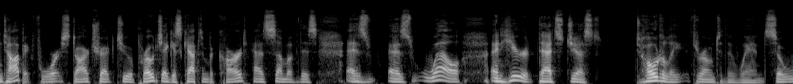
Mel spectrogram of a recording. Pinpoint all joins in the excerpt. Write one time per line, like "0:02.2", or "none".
none

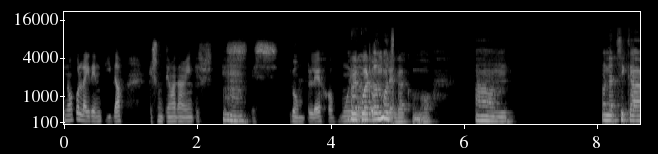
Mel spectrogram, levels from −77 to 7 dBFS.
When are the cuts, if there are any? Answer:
0:03.4
0:04.9

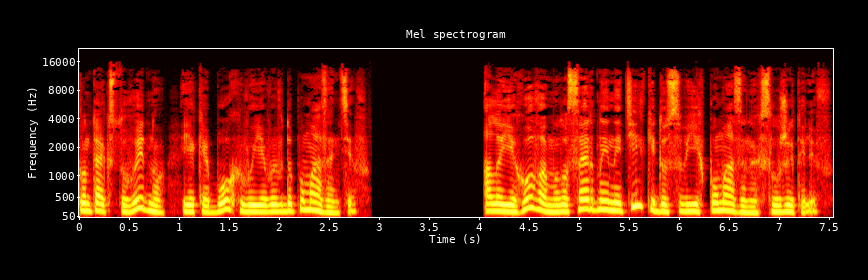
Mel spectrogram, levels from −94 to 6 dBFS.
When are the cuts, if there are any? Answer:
0:01.0

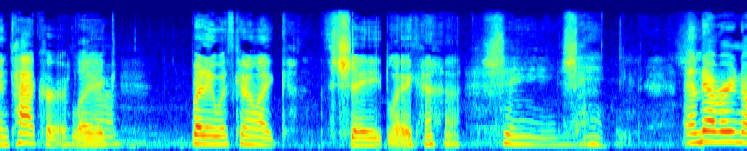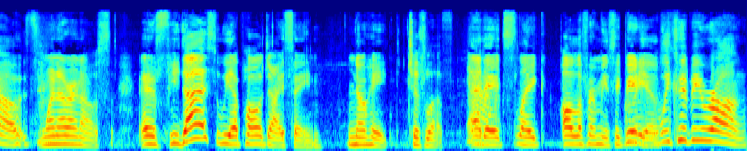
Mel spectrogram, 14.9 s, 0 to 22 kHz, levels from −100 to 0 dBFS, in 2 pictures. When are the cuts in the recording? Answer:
0:07.0
0:12.1

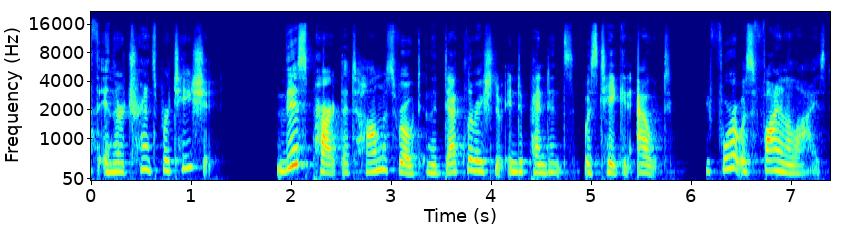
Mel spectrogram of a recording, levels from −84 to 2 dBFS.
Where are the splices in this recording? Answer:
0:01.7
0:04.9

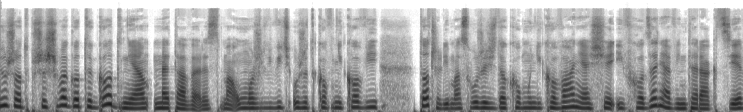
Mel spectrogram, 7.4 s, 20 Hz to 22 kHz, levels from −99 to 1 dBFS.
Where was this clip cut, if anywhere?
0:01.5
0:04.3

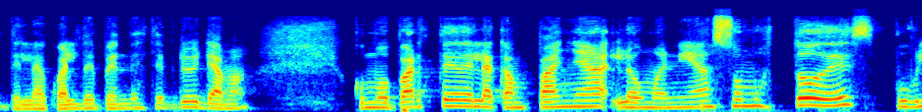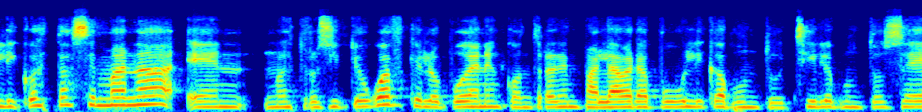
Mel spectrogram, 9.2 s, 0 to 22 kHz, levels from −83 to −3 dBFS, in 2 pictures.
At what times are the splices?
none

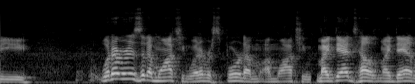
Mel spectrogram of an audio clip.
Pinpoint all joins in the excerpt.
0:03.1

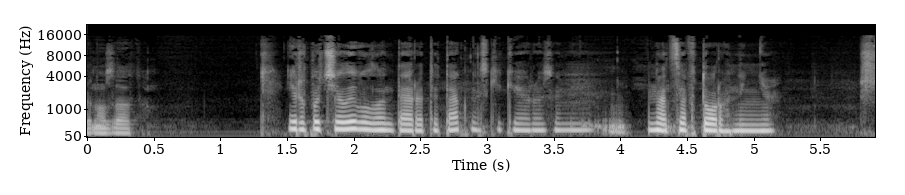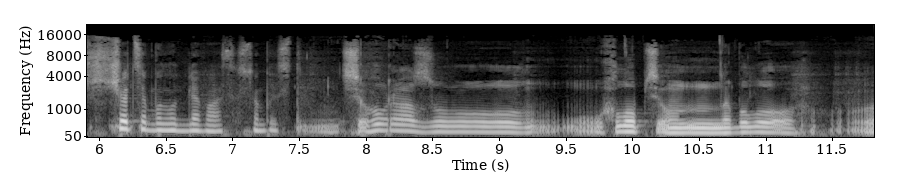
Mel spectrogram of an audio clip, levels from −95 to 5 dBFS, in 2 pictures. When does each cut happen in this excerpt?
0:04.1
0:07.8

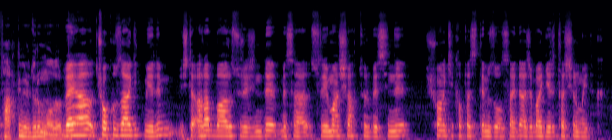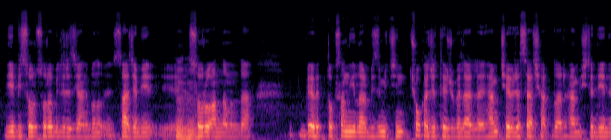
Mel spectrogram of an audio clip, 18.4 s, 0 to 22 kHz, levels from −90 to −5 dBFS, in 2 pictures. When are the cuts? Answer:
0:09.2
0:13.8

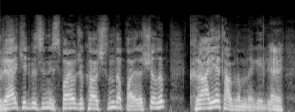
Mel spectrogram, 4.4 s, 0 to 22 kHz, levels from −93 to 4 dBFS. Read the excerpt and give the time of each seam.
none

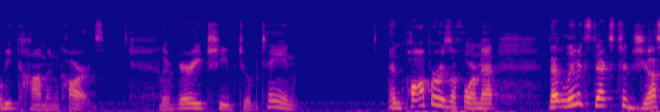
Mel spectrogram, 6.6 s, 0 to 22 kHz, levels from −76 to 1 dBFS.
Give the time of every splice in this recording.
0:01.6

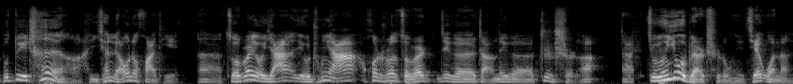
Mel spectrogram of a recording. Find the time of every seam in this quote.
0:04.8
0:06.3

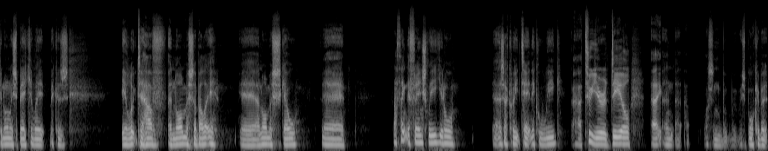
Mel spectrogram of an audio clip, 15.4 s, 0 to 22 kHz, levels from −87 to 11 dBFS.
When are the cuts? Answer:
0:06.3
0:11.4
0:13.2

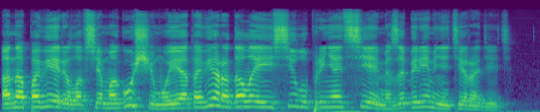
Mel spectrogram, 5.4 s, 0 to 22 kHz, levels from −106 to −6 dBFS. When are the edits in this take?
none

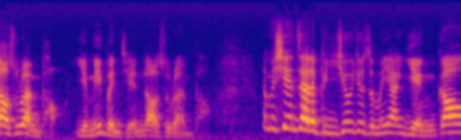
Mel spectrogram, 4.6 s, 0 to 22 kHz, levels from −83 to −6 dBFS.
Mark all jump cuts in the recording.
0:02.4

